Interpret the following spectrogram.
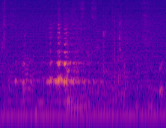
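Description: A brief, indistinct voice sound about a second in, short and pitched like a single called-out word, over a steady low hum.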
